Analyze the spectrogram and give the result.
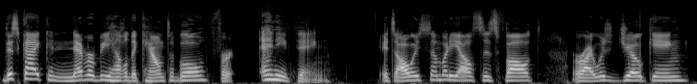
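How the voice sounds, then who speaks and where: A man's voice: high voice, normal speed, gravelly, clean tone, dry recording, studio quality. A man hosting a political commentary show, talking in an exasperated, scornful way.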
